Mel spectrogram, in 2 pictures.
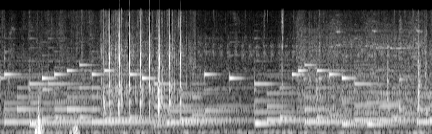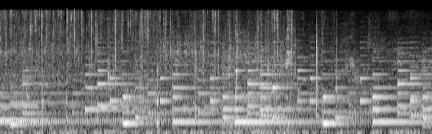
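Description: Gentle instrumental background music, a melody of short, stepped notes over a held low note. About half a second in there is a dull thump, and around a second and a half in a quick rattle of about a dozen sharp clicks.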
